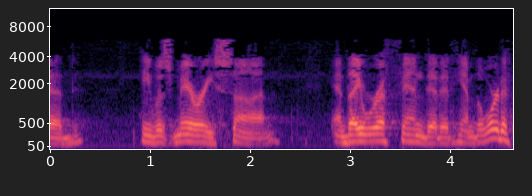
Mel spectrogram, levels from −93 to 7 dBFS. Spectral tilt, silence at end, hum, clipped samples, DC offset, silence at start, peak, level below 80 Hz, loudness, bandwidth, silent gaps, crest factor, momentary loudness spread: -6.5 dB/octave; 0 s; none; under 0.1%; under 0.1%; 0 s; -10 dBFS; -64 dBFS; -28 LUFS; 6.4 kHz; none; 18 dB; 13 LU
